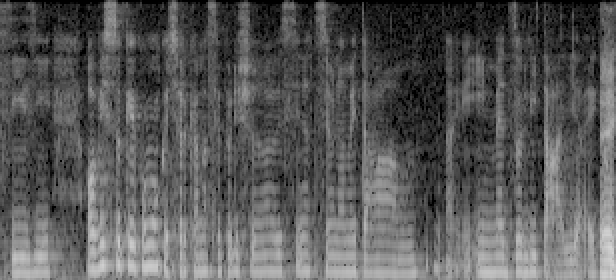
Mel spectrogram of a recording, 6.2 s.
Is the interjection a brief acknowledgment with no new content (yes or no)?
no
